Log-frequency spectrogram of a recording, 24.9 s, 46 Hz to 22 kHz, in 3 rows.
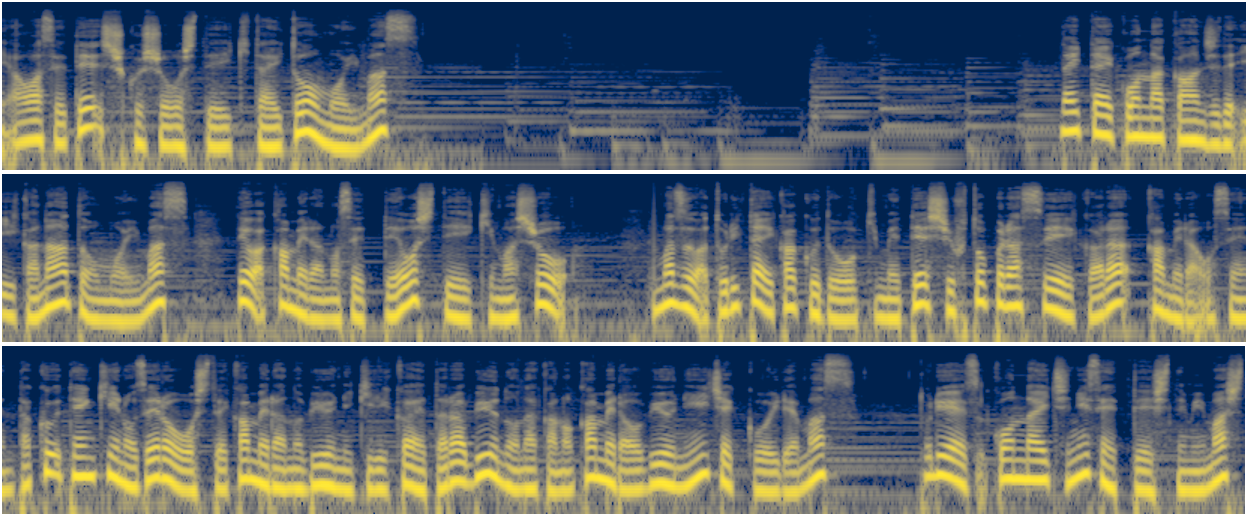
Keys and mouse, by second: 0.8 s, 1.3 click, 2.0 KP_1, 2.6 g, 3.6 drag, 4.2-5.7 typing, 4.6 shift+middle click, 5.0 click, 5.3 click, 5.6 click, 5.9 click, 6.2 middle click, 6.6 middle click, 7.8 shift+middle drag, 9.6 middle click, 11.0-11.4 middle drag, 12.1-12.4 shift+middle drag, 13.0 shift+middle click, 13.6 middle click, 14.0-14.4 shift+middle drag, 14.6 shift+a, 17.0 KP_0, 18.6 click, 20.2 click, 22.4 middle drag.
